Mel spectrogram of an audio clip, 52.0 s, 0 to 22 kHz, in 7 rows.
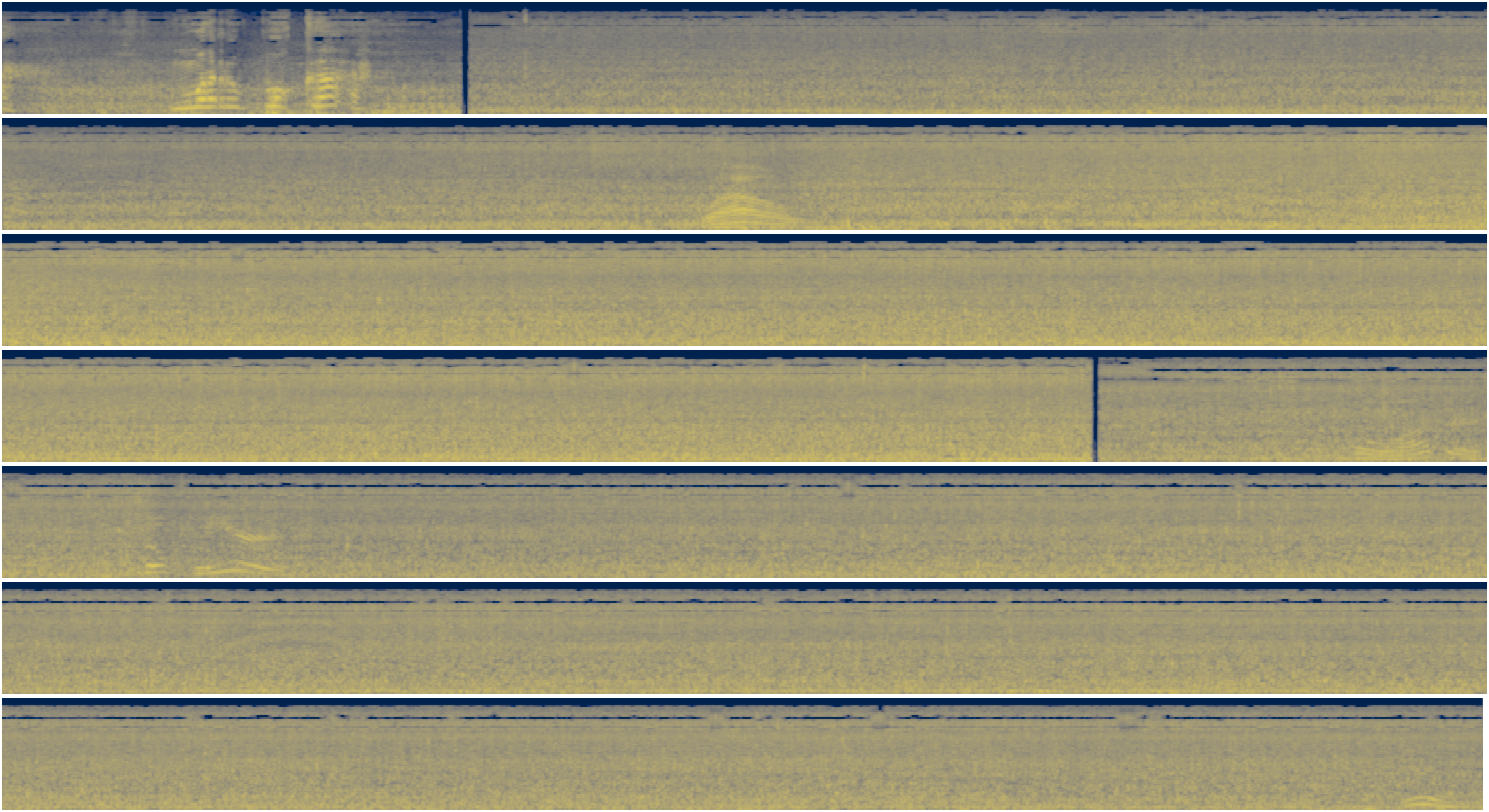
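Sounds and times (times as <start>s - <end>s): river rushing over rocks: 0.0s - 51.9s.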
